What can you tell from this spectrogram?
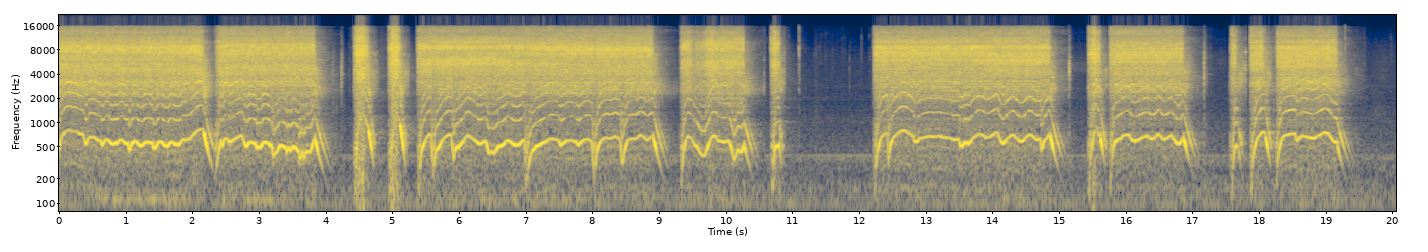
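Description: Small pneumatic grinder with an abrasive disc polishing rust off a wheel hub between the studs: a loud air hiss with a motor whine whose pitch wavers and dips as the disc is pressed on. It runs in stretches of several seconds with short trigger blips between, and pauses for about a second near the middle.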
